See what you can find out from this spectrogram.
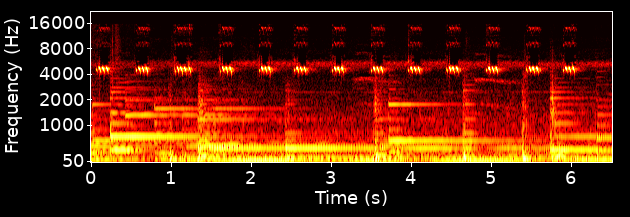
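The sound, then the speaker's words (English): A cricket chirps on a back patio in early evening while it is still light, giving many shrill, high pulsed bursts at a steady, regular rhythm over a low background hum. “here is the sound of a cricket on my back patio.”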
